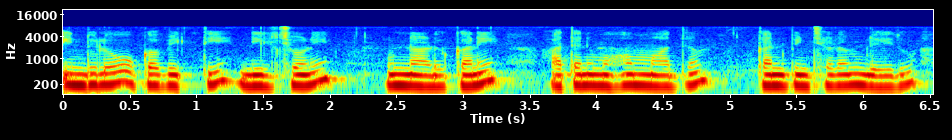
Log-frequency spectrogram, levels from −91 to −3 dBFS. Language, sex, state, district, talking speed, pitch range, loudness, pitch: Telugu, female, Telangana, Mahabubabad, 100 wpm, 180-195 Hz, -14 LUFS, 185 Hz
